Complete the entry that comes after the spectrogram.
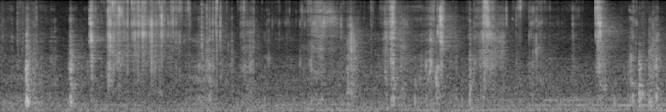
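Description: Close-up crunching of crispy fried-chicken batter crust being chewed: a run of irregular sharp crackles and crunches.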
